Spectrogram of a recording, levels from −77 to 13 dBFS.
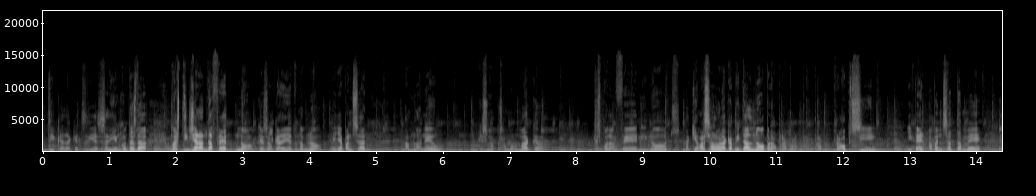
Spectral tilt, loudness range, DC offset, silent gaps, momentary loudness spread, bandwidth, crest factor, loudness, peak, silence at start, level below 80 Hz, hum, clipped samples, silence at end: -5.5 dB/octave; 8 LU; under 0.1%; none; 15 LU; 15.5 kHz; 24 dB; -28 LUFS; -4 dBFS; 0 s; -44 dBFS; none; under 0.1%; 0 s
